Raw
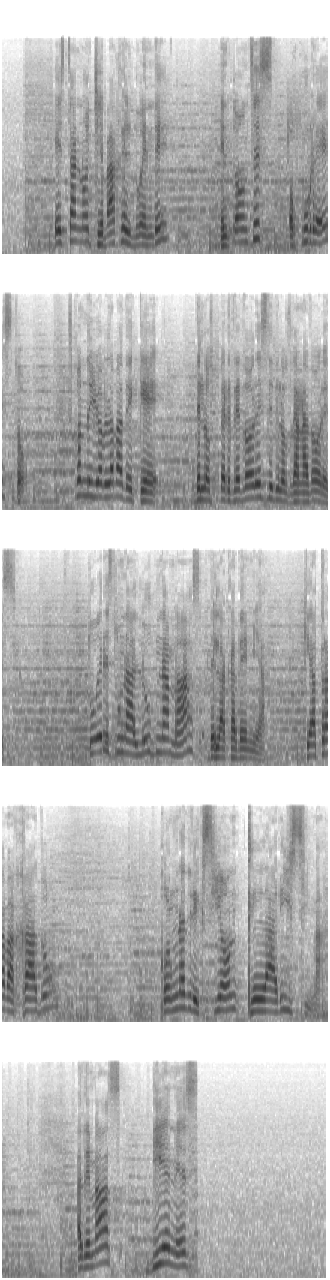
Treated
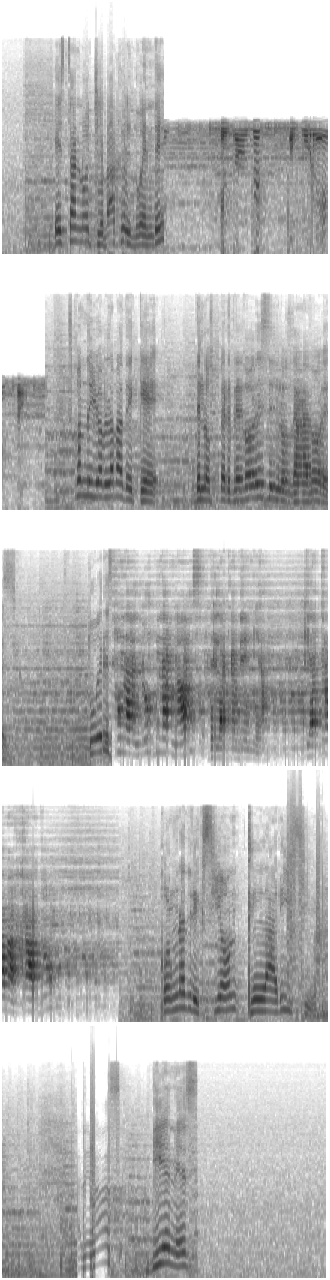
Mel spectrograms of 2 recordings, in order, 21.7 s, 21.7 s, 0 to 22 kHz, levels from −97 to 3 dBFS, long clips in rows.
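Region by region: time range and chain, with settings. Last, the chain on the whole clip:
1.04–1.66 s: high-pass 64 Hz + overload inside the chain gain 22.5 dB + treble shelf 6.1 kHz -10 dB
2.16–4.93 s: frequency inversion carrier 2.9 kHz + dynamic bell 740 Hz, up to +3 dB, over -39 dBFS, Q 0.74
7.39–8.83 s: treble shelf 7.3 kHz -10.5 dB + doubling 44 ms -5.5 dB
10.16–14.60 s: comb 1 ms, depth 77% + LFO high-pass saw down 8.2 Hz 650–2000 Hz + flutter echo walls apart 5.3 m, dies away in 0.26 s
16.84–19.34 s: compressor with a negative ratio -31 dBFS, ratio -0.5 + integer overflow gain 23 dB + distance through air 53 m
whole clip: none

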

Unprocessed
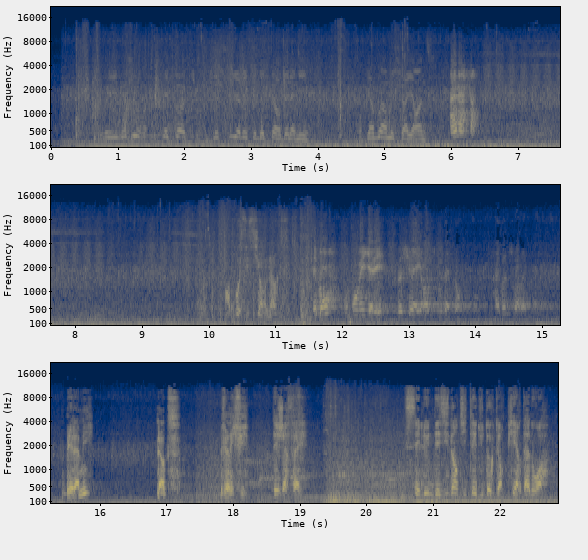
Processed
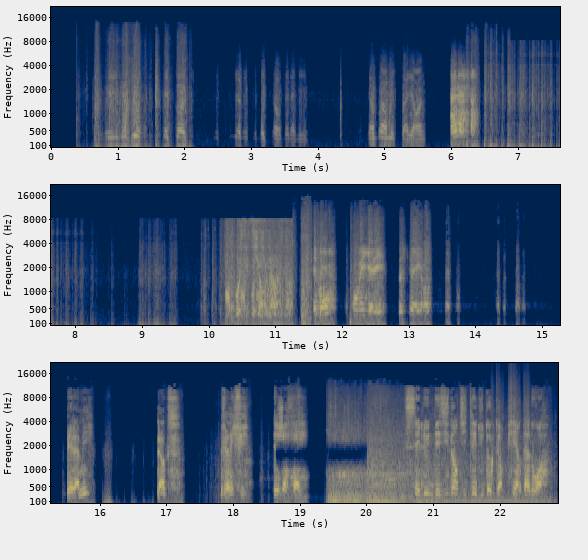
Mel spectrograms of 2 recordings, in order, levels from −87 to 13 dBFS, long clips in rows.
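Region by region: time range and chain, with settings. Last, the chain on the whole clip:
2.17–6.23 s: high-pass 130 Hz + distance through air 250 m
6.90–11.27 s: brick-wall FIR low-pass 8 kHz + two-band feedback delay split 1.4 kHz, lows 229 ms, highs 100 ms, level -5.5 dB
16.04–16.81 s: compressor with a negative ratio -45 dBFS, ratio -0.5 + tone controls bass +13 dB, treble -4 dB
18.64–20.02 s: Chebyshev band-stop 910–2500 Hz, order 3 + treble shelf 6.1 kHz -10.5 dB
21.87–22.48 s: distance through air 54 m + sliding maximum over 3 samples
whole clip: gate -31 dBFS, range -44 dB; bass shelf 240 Hz -7 dB; level rider gain up to 15 dB; trim -2.5 dB

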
